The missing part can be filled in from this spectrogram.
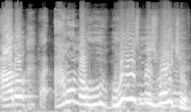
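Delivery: mocking high, loud voice, laughing.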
